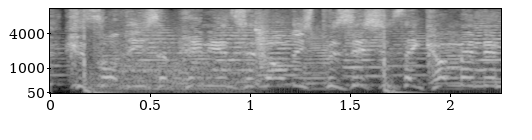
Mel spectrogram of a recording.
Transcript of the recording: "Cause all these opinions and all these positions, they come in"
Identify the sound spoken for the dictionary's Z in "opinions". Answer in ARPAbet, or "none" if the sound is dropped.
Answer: Z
